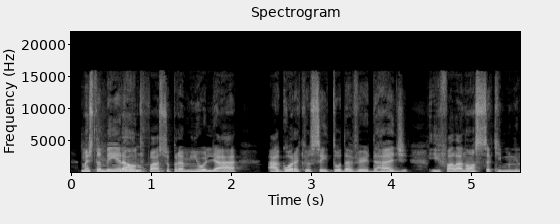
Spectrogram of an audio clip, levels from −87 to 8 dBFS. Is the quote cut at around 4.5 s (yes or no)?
yes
